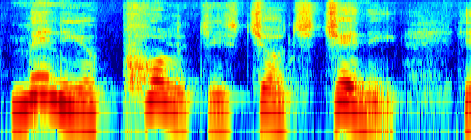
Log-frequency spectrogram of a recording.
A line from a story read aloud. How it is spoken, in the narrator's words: exclaimed breathlessly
